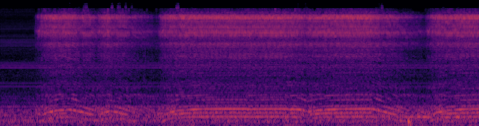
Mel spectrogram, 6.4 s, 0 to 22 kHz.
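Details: PIKO BR62 model locomotive motor-gearbox run on transformer at slow (about 3–4 V) then medium speed: buzzy whirring gear whine changing pitch with speed, transformer hum underneath; loud motor and gearbox noise, suspected lack of lubrication.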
